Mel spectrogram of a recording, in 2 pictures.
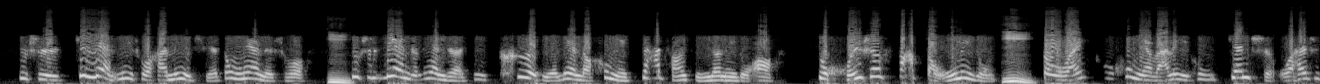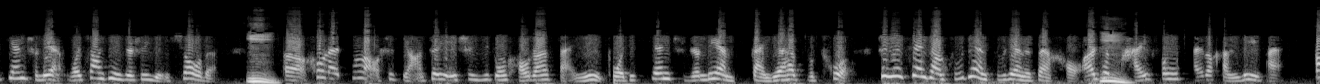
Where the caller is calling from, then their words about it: Xinjiang, China; 我是新疆的你的听众。也是你的会员。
